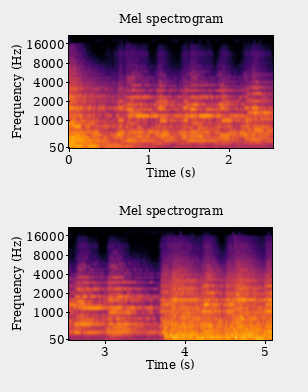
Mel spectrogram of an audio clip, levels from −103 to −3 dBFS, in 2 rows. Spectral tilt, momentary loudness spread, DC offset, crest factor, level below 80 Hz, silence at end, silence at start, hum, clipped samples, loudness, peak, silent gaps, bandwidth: -7 dB/octave; 9 LU; under 0.1%; 16 dB; -46 dBFS; 0 s; 0 s; none; under 0.1%; -25 LUFS; -8 dBFS; none; 12.5 kHz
